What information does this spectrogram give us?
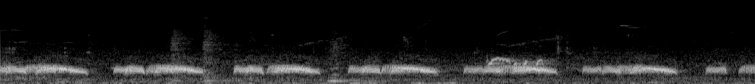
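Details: Decoy spotted dove calling to draw in wild doves: low, mellow cooing phrases follow one another almost without pause, with a brief higher overlapping coo midway and a faint chirp in the background.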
